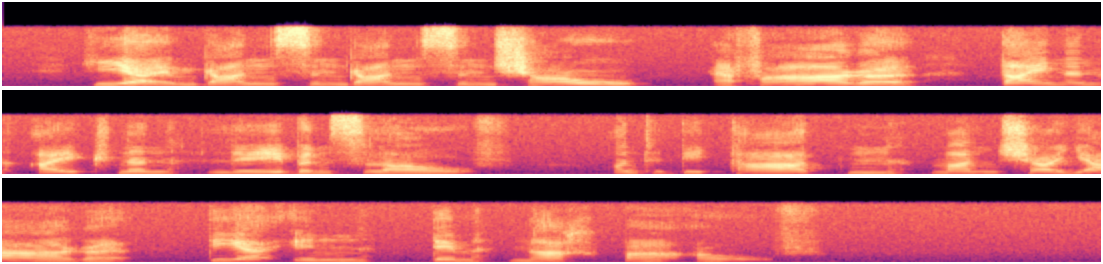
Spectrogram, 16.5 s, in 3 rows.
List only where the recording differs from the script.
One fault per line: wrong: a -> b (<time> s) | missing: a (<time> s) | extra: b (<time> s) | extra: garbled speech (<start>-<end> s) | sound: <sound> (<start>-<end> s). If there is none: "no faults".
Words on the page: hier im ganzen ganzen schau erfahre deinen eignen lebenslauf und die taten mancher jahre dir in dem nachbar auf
no faults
